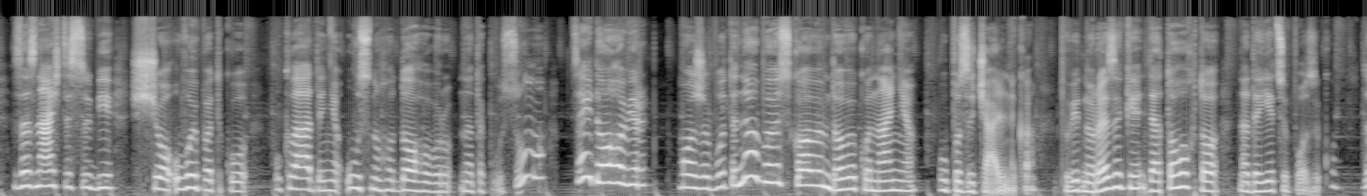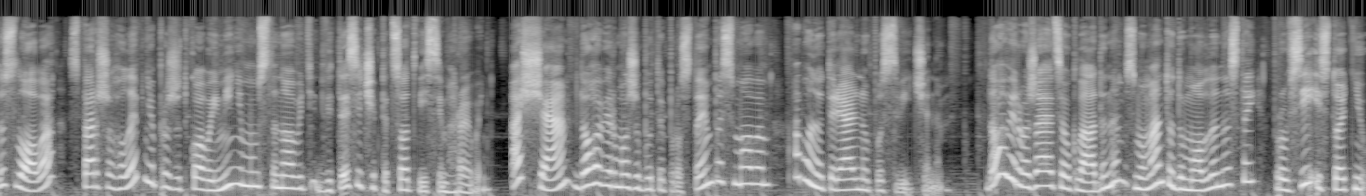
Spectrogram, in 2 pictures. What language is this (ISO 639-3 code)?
ukr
